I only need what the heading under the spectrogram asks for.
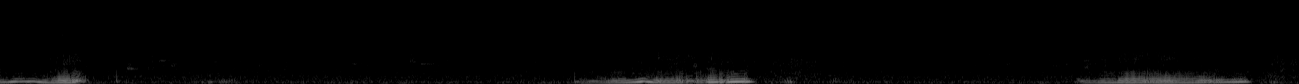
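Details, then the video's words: A pet dog snoring very loudly, heard as three long, deep, rumbling snores about five seconds apart, each lasting one to two seconds, with quiet breathing between them. "Snoring really loud"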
